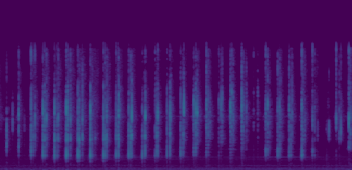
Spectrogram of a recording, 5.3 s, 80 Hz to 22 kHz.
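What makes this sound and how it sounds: A large pink metallic plastic-foil tinsel pom-pom with a white plastic handle is held by hand and shaken and crinkled in front of a microphone. It makes about 30 rapid, evenly paced bursts of bright, crisp crinkling rustle with almost no low end. The result is a steady, rhythmic shimmering crackle that stops cleanly between shakes.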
